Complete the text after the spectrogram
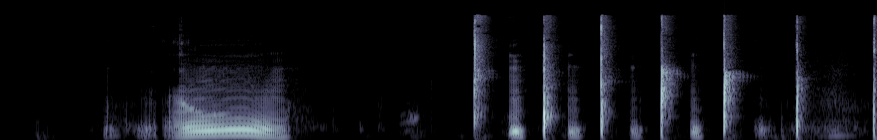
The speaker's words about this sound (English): Let me get some hand claps up in here.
